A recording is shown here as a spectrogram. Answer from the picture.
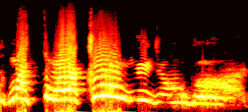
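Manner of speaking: hammed-up angry shout; angry threat. Shown as a demonstration. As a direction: yell it like a furious villain. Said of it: "डांटते हैं क्रोध".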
